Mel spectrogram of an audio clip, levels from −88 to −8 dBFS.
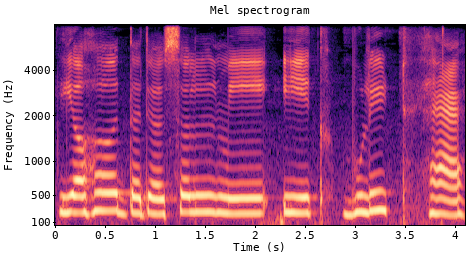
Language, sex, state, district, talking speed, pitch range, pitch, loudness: Hindi, male, Punjab, Fazilka, 90 wpm, 225-245 Hz, 235 Hz, -14 LUFS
